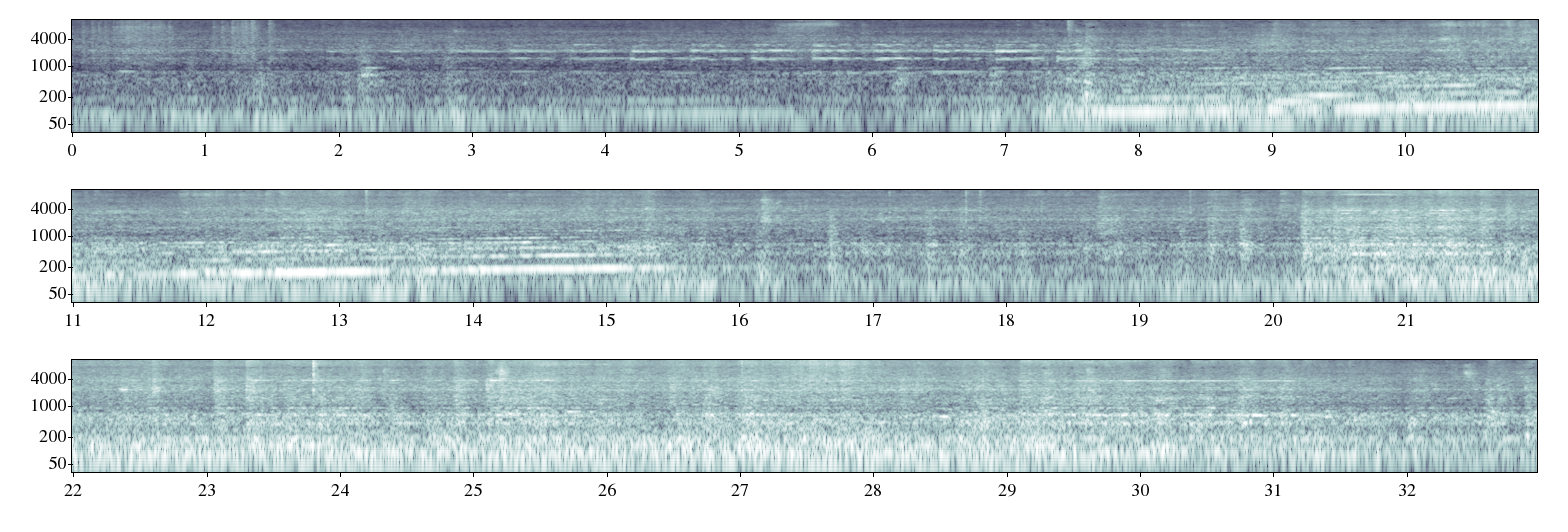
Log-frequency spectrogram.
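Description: Inside an electric railcar of the narrow-gauge Yokkaichi Asunarou Railway: after a quieter start, the train pulls away about seven seconds in and its traction motor whine rises steadily in pitch for about eight seconds. The whine then drops out, leaving a steady rumble of wheels and running gear that grows louder about twenty seconds in.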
